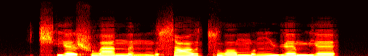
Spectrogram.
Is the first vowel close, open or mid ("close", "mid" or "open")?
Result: mid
